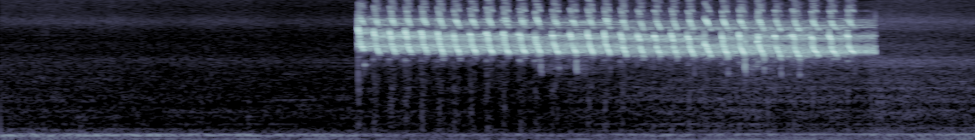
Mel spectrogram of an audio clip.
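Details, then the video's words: Grey-headed canary-flycatcher with a clear voice, recorded as a master for training other songbirds: one high, thin, fast trill of evenly pulsed notes lasting about two and a half seconds, over a steady low hum. "Masteran burung cililin , suara jernih"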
